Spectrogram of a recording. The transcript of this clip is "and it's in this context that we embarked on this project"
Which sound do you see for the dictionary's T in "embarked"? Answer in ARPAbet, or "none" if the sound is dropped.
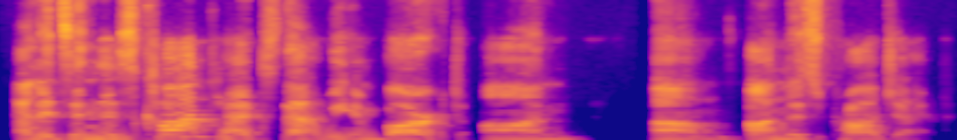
T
